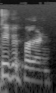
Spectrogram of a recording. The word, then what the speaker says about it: David Byrne: Yeah, I can never say his last name right, but he's the lead singer of the Talking Heads, David Byron. – It's not Byrne? I always thought it was Byrne. – David Byrne.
